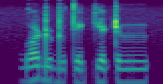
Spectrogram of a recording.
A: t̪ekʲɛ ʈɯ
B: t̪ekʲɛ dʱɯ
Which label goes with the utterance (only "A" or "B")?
A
